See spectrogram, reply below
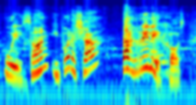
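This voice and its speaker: Woman, Buenos Aires Argentine accent, higher-pitched voice, chatty live radio host, joking, faint music behind. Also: sing-song, a little slow, bright, forceful tone. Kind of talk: casual live radio hosting. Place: radio studio. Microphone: studio microphone.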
